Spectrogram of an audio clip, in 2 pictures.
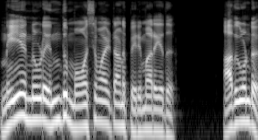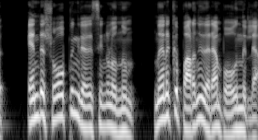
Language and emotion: Malayalam, angry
